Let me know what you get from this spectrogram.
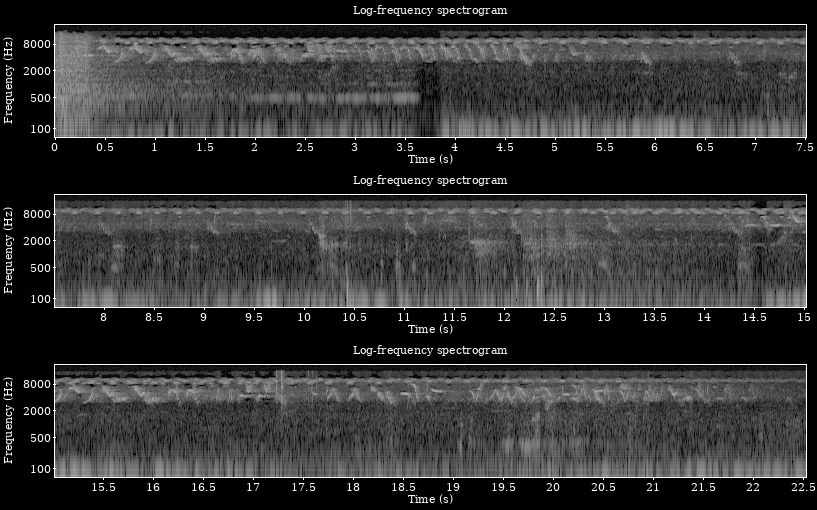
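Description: Birds chirping and singing in quick repeated notes, over a steady high-pitched buzz, with a couple of faint knocks in the middle.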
